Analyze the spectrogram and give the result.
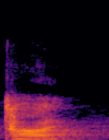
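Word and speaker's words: thyme: or that for instance you have t h y n e it's articulated or it's pronounced as time you have t h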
